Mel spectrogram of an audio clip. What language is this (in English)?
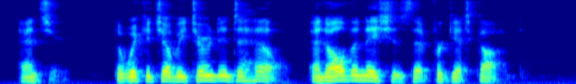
English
